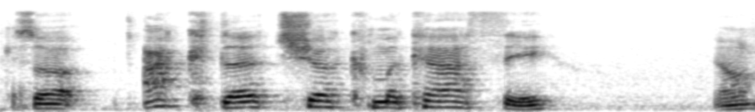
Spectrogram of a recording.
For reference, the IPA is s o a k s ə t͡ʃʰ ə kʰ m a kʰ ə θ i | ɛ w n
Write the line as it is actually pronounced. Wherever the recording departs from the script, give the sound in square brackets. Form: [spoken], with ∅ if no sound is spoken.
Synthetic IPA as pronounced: s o a k [t] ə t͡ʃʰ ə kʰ m [ə] kʰ [a] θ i | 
